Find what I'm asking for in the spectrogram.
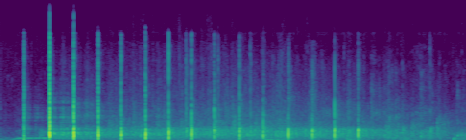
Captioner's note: audience applauding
